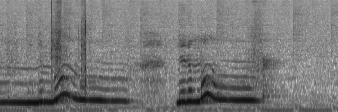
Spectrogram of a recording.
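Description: Small dog howling in long drawn-out notes, each swelling up in pitch and sinking back: one howl carries on until about a second and a half in, and a second starts just after two seconds and breaks off short of the end.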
